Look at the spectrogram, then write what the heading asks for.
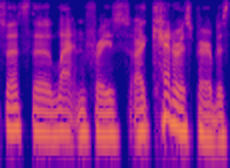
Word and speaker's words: ceteris paribus: Ceteris paribus. They correct me. My Latin speaking. It's a hard C. Ceteris paribus in the Latin.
